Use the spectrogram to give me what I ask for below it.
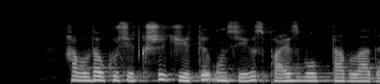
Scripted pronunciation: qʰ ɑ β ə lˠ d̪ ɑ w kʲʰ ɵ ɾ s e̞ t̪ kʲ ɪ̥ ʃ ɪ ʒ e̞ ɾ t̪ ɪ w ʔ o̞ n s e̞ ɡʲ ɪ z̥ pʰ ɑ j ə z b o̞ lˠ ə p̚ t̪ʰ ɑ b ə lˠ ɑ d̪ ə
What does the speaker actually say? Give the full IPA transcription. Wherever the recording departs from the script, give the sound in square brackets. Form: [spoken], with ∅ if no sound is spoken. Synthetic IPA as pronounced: qʰ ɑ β ə lˠ d̪ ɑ w kʲʰ ɵ ɾ s e̞ t̪ kʲ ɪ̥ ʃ ɪ ʒ e̞ [∅] t̪ ɪ w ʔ o̞ n s e̞ ɡʲ ɪ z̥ pʰ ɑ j ə z b o̞ lˠ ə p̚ t̪ʰ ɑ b ə lˠ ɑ d̪ ə

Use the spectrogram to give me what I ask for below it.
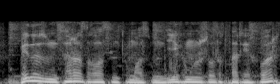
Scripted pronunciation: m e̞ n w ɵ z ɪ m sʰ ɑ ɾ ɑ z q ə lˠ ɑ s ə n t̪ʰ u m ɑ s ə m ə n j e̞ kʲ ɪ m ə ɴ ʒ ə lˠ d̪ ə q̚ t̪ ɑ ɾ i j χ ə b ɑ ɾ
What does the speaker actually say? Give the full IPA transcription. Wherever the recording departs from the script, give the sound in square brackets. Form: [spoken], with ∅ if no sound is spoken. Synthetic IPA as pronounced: m e̞ n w ɵ z ɪ m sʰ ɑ ɾ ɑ z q [ɑ] lˠ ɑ s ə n t̪ʰ u m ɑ s ə m ə n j e̞ kʲ ɪ m ə ɴ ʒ ə lˠ d̪ ə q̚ [t̪ʰ] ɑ ɾ i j χ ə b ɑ ɾ

